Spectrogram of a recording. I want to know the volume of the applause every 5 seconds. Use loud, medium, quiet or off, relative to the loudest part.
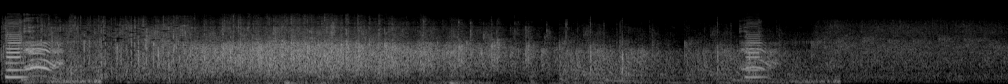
loud, medium.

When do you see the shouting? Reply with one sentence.
The shouting can be heard from 0.2 to 0.8 s and from 7.3 to 7.9 s.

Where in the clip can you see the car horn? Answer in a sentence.
You can hear the car horn from 0.1 to 1.1 s and from 7.4 to 8.4 s.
